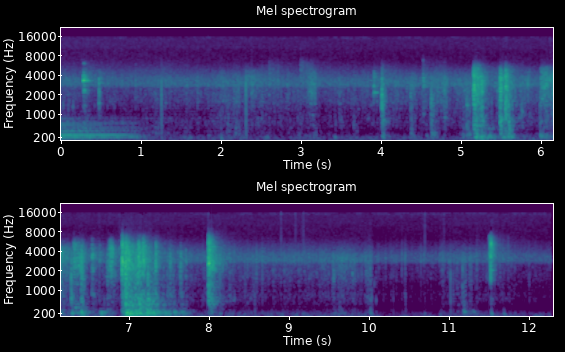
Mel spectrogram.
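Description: Film score music fading out, then scattered knocks and thumps in a small room, busiest in the middle, the loudest about seven seconds in.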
